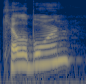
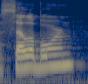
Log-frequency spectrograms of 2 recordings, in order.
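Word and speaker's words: Celeborn: just too freaking pimp pronounce calborn just so you know kelborn not celorn that makes sense do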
